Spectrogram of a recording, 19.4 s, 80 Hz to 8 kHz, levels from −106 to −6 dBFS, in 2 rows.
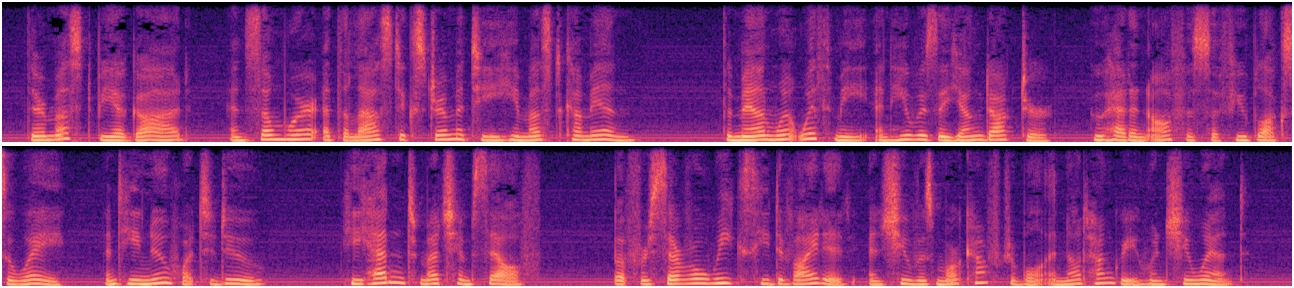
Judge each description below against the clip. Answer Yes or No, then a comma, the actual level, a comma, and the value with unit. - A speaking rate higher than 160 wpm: Yes, average, 190 wpm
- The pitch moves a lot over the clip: No, average, 3.2 semitones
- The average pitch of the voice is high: Yes, high, 220 Hz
